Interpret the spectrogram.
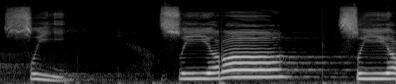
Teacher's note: Tempat keluarnya sama ya, sin dan shad itu ujung lidahnya nempel di antara gigi seri bawah. Tapi shad tebal.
